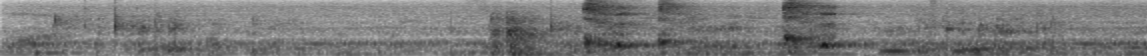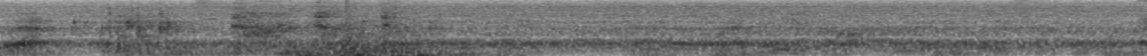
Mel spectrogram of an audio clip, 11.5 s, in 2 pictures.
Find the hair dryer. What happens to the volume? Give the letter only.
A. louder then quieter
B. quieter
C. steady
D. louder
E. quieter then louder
D.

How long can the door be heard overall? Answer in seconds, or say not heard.
2 s.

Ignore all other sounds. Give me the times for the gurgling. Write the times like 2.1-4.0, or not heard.
0.1-8.3.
